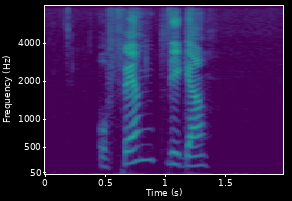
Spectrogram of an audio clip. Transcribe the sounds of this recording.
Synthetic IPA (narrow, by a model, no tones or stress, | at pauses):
ɔfɛnt̪ʰlɪɡa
